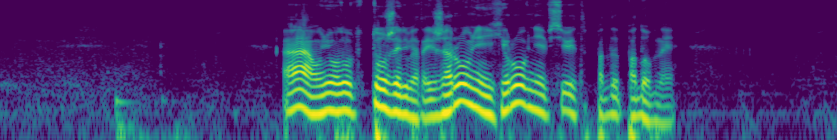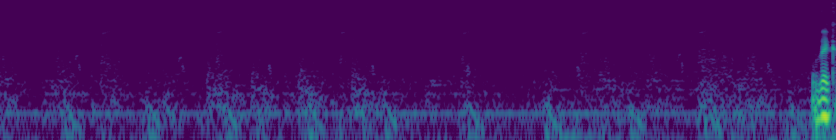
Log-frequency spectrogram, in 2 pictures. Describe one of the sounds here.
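Small cannons thud and fire crackles in a cartoon battle.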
